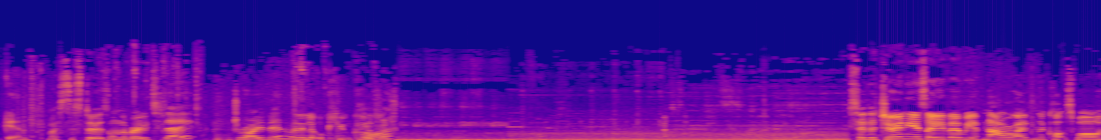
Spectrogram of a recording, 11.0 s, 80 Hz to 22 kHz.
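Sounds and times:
road and engine rumble in car: 3.9 - 8.5.

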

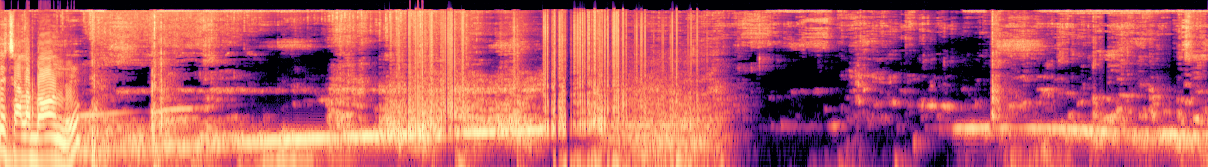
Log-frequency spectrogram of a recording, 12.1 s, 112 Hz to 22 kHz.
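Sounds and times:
electric scooter motor whining: 0.0 - 7.6, 8.2 - 12.0
road noise: 0.0 - 7.6
wind: 0.0 - 12.0.

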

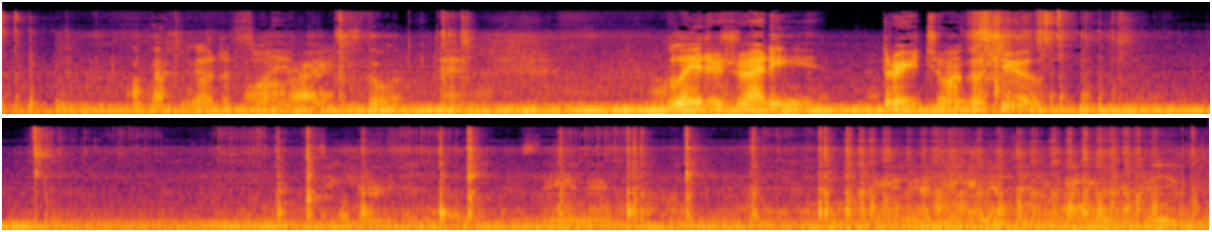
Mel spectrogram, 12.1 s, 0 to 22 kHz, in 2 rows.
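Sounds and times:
spinning tops whirring: 4.9 - 12.0.

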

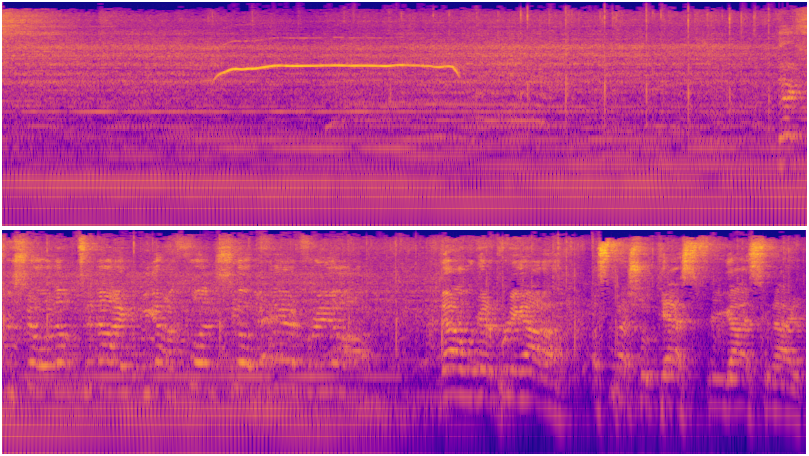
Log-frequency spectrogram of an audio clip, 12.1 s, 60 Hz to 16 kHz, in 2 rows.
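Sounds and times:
heavy metal guitar drone: 0.0 - 9.8
high whistle-like tone: 1.5 - 3.6.

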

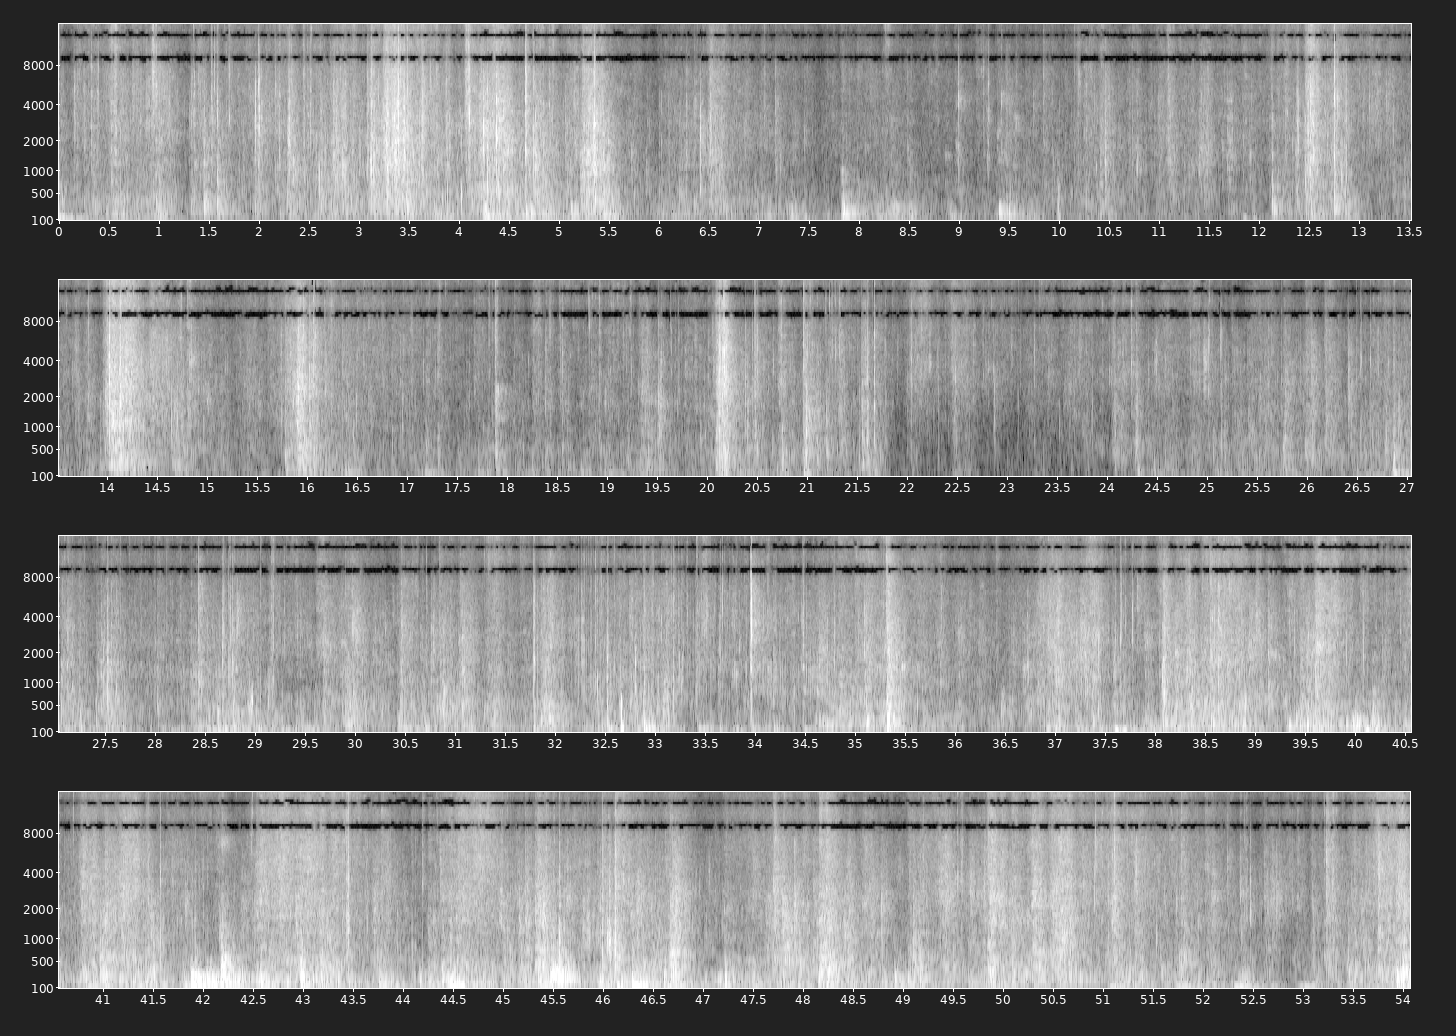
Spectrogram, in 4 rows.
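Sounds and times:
packing paper crinkling: 0.0 - 7.3, 9.9 - 54.0.

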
